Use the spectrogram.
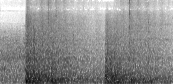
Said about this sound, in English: This is what it sounds like in an area of Gaza City where Israeli soldiers are advancing. They're encircling this coastal city from the north, east, and south, blasting their way through, street by street.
